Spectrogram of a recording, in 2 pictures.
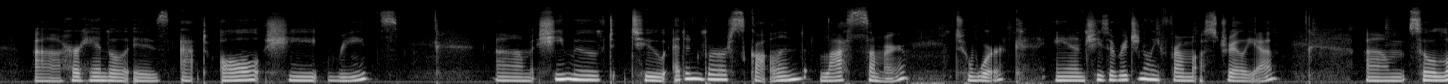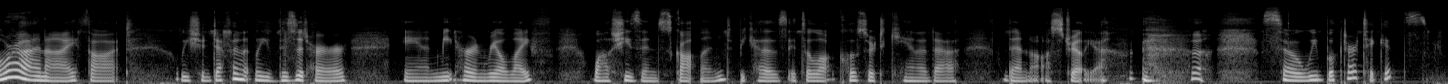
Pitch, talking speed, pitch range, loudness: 180 Hz, 120 wpm, 165-205 Hz, -22 LUFS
